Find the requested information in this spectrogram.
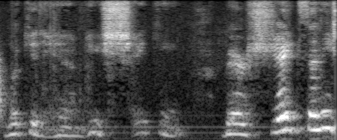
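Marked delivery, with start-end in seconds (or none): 0.1-1.8 dropped to a soft hush; hushed aside. Real, not acted. Storyteller to children, hushed aside.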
